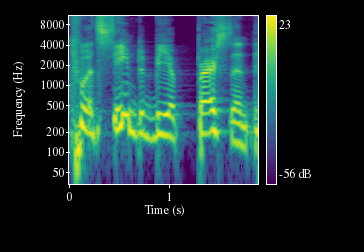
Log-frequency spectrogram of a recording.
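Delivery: real giggles creeping into the reading; breaking up laughing. Real, not acted. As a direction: lose it mid-sentence, then laugh.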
